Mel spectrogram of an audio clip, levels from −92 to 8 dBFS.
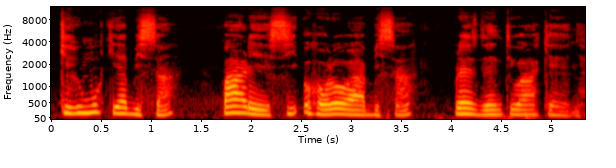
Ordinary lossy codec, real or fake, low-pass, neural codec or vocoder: none; real; none; none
